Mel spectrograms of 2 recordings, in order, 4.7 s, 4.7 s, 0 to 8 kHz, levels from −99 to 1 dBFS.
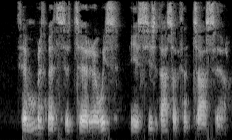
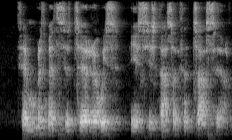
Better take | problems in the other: first | room echo; dies away in 0.4 s

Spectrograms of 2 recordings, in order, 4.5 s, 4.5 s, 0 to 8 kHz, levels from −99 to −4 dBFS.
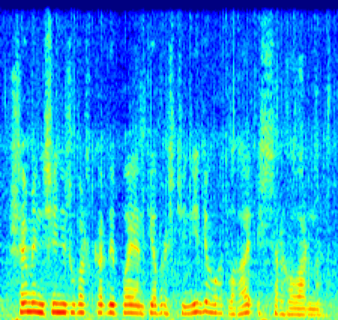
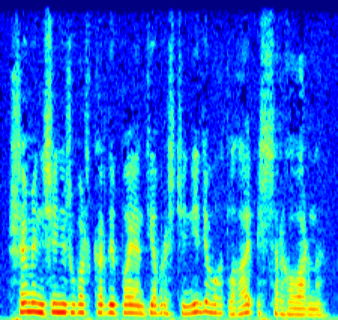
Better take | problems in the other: second | background sound (Truck); 20 dB below the speech

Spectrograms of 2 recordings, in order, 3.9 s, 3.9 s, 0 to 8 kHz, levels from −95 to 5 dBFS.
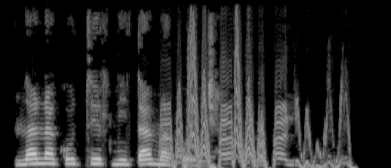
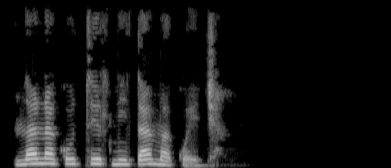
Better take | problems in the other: second | noise reduction (classical method Wiener filter)

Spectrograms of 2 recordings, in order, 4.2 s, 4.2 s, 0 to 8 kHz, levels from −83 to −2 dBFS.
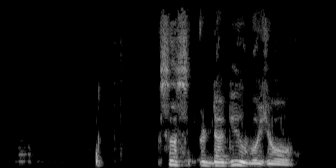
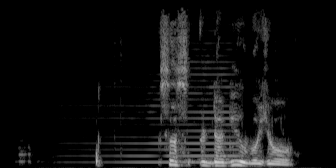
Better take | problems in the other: first | background sound (Bowed string instrument); 17 dB below the speech

